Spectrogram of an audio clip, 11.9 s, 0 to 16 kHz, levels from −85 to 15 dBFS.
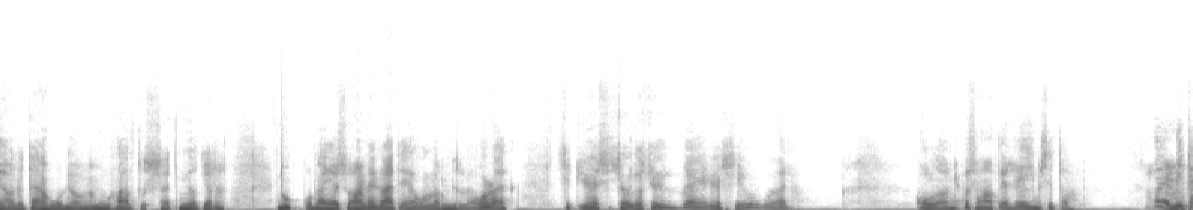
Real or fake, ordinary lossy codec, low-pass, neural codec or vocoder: fake; AAC, 96 kbps; 14.4 kHz; codec, 44.1 kHz, 2.6 kbps, DAC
